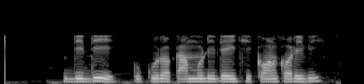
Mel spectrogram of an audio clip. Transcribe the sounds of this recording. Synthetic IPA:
d̪id̪ʱikukuɾɔkamuɽid̪ejt͡ʃʰikɔɽ̃kɔɾibi

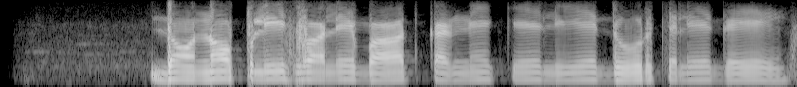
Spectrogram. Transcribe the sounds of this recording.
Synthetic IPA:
d̪oːnõpʊliːswaːlebaːt̪kəɾnekelɪed̪uːɾt͡ʃəleɡɐeː

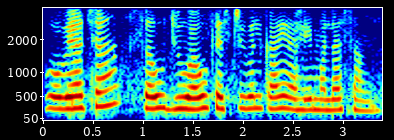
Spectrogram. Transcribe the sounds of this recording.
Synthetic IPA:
ɡoʋjat͡ɕasəwd͡ʑuʋaufesʈiʋəlkajaɦeməlasãŋɡ

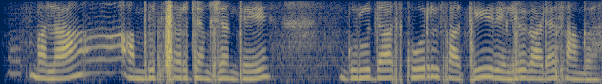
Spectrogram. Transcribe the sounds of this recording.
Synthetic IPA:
məlaəmɾut̪səɾd͡ʑəŋɡʂənt̪e | ɡuɾud̪askuːɾsaʈʰiːɾelʋeɡaɽjasãŋɡa

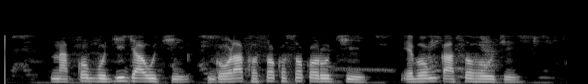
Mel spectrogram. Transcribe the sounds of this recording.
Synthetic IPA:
nakɔbud͡ʒid͡ʒawt͡ʃʰiɡɔɽakʰɔsɔkʰɔsɔkɔɾut͡ʃʰiebɔŋkasɔɦowt͡ʃʰi

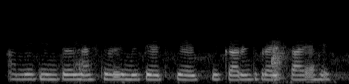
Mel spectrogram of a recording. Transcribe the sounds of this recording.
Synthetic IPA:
amiːt̪iːnʈ̪əɾnæɕnəlːimiʈeɖɕeəɾt͡ɕiːkaɾəɳʈpɾajzkaja̰ɦe

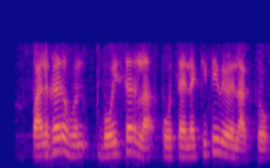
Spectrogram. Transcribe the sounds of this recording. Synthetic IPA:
palɡʱəɾɦuːnbojsəɾlapõt͡sajlakit̪iːʋiɭlaɡ̚t̪o

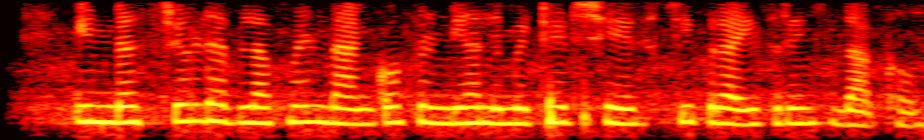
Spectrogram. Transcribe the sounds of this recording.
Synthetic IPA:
iɳɖəsʈɾijəlɖeʋləpmẽɳʈ̚bɛ̃ŋkɔfiɳɖijalimiʈeɖʃeɾsʈiːpɾaisɾẽɲd͡ʑd̪akʰəʋ

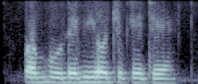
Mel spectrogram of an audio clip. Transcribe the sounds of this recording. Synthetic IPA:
pɐbuɖeɡiɦoːt͡ʃʊket̪ʰeː

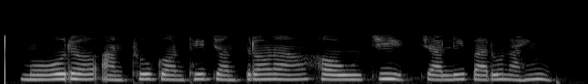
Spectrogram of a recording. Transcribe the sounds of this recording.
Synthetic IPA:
moɾɔaɳʈʰuɡɔɳʈʰid͡ʒɔnt̪ɾɔɽ̃ahɔwt͡ʃit͡ʃalipaɾunaɦĩ

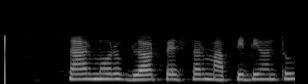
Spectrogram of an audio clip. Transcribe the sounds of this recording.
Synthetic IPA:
saɾmoɾoblɔɖ̚pesəɾmapːid̪iɔnt̪u

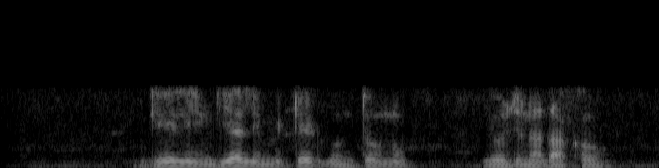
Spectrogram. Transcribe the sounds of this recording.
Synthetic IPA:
ɡeːliɳɖijalimiʈeɖɡunt̪ə̃nu | joːd͡ʒnad̪aːkʰəw

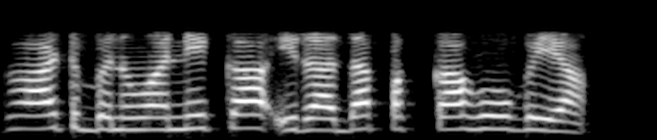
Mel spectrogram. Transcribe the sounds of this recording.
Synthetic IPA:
ɡʱaːʈbɐnʋaːnekaʔɪɾaːd̪apɐkːaɦoɡɐjaː

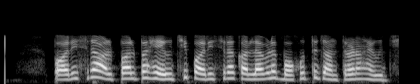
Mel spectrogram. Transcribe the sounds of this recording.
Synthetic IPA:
pɔɾisɾaːlpɔlpɔɦewt͡ʃʰipɔɾisɾakɔlːabɔɭebɔɦut̪ɔd͡ʒɔnt̪ɾɔɽ̃ɔɦewt͡ʃʰi̥

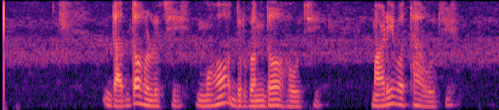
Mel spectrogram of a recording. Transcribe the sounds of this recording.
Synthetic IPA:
d̪ant̪ɔɦɔɭut͡ʃʰimɔɦɔd̪uɾɡɔnd̪ʱɔɦowt͡ʃʰi | maɽibɔt̪ʰaɦowt͡ʃʰi

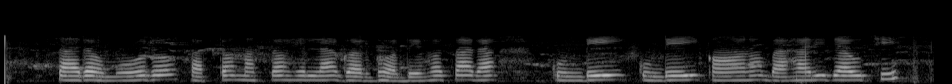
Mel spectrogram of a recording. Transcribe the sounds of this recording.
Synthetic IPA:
saɾɔmoɾɔsat̪ɔmasɔɦelaɡɔɾbʱɔd̪eɦɔsaɾa | kuɳɖejkuɳɖeikɔɽ̃ɔbaɦaɾid͡ʒawt͡ʃʰi

